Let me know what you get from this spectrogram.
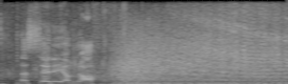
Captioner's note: cheers and applause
